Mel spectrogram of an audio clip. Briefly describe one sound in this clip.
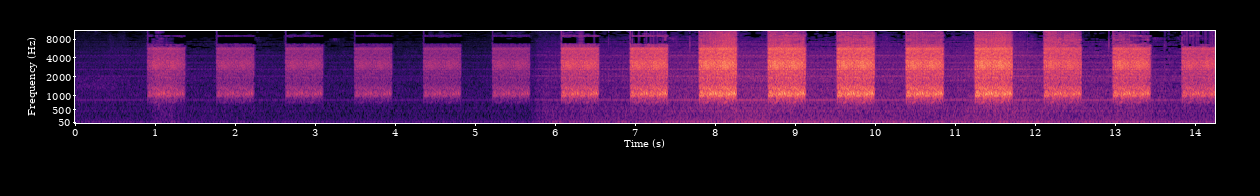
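A bus's warning signal beeps in a steady, repeating rhythm, growing louder.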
